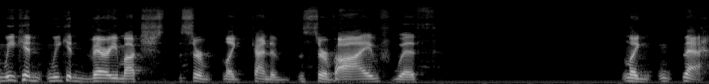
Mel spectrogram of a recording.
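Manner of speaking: stammering, tripping over and repeating words. Speaker trying to make a point and losing the words, stammering. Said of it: "I'm kind of stammering on my words here".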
